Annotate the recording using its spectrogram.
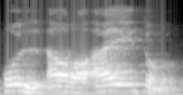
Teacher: قاف اور را دونوں موٹا پڑھیں گے، یا لین ہے، اس کو نرمی سے پڑھیں گے۔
